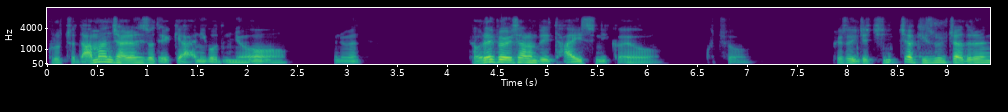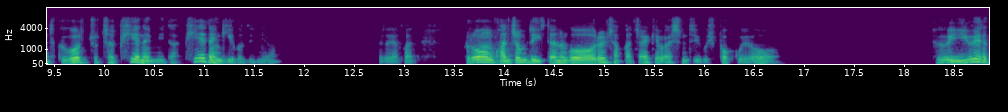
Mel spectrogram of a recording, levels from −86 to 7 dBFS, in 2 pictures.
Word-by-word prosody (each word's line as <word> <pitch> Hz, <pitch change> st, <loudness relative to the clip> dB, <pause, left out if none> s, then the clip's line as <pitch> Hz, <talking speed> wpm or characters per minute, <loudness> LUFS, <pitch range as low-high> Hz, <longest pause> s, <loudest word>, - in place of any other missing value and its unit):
그렇죠. 115 Hz, 0 st, -9 dB
나만 170 Hz, +4 st, +4 dB
잘해서 110 Hz, -3 st, +2 dB
될 75 Hz, -4 st, -5 dB
게 -, -, -2 dB
아니거든요. 70 Hz, -4 st, -3 dB, 0.5 s
왜냐면 90 Hz, -1 st, -9 dB, 1.1 s
별의별 155 Hz, 0 st, +6 dB
사람들이 130 Hz, -8 st, +3 dB
다 -, -, 0 dB
있으니까요. 70 Hz, -9 st, -5 dB, 0.4 s
그쵸. 70 Hz, 0 st, -18 dB, 0.8 s
그래서 120 Hz, +1 st, -5 dB
이제 105 Hz, -1 st, -2 dB
진짜 145 Hz, -, 0 dB
기술자들은 120 Hz, -2 st, +1 dB
그것조차 125 Hz, +1 st, -1 dB
피해 170 Hz, +6 st, 0 dB
냅니다. 75 Hz, -, -4 dB
피해 205 Hz, +1 st, 0 dB
댕기거든요. 100 Hz, -, -4 dB, 1.0 s
그래서 85 Hz, 0 st, -17 dB
약간 80 Hz, -, -14 dB, 0.5 s
그런 160 Hz, -1 st, +5 dB
관점도 120 Hz, +7 st, 0 dB
있다는 120 Hz, +5 st, 0 dB
거를 110 Hz, +3 st, +3 dB
잠깐 105 Hz, -, -10 dB
짧게 125 Hz, +7 st, -6 dB
말씀드리고 -, -, -9 dB
싶었고요. 75 Hz, +3 st, -9 dB, 1.5 s
그 145 Hz, +4 st, -2 dB
이후에는 155 Hz, -, +2 dB
115 Hz, 300 characters per minute, -22 LUFS, 90-140 Hz, 1.5 s, 별의별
